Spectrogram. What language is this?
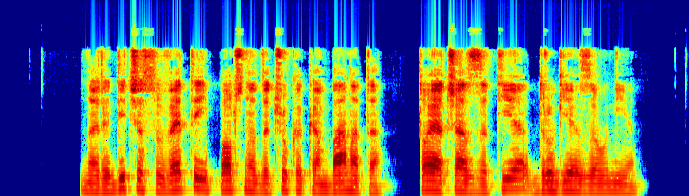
Bulgarian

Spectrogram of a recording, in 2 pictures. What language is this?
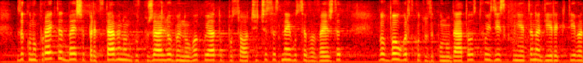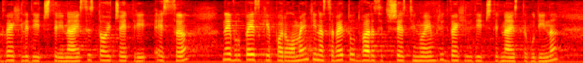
Bulgarian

